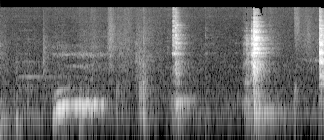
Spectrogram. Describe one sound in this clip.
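Dishes clink and clatter as they are put away.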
